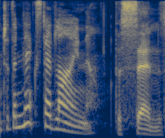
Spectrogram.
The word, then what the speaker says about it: Seine: The Seine is how I pronounce it, right? The Yes. Seine, okay.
